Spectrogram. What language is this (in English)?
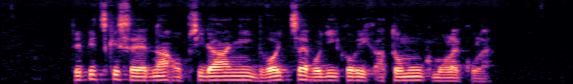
Czech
